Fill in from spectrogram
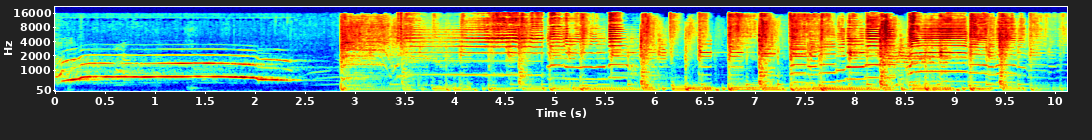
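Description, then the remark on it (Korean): A wolf howls in a long, rising and wavering cry lasting about three seconds, then the sound cuts abruptly to a loud, dense burst of music-like noise that continues to the end. “우리나라 산에 늑대가 있어요?”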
